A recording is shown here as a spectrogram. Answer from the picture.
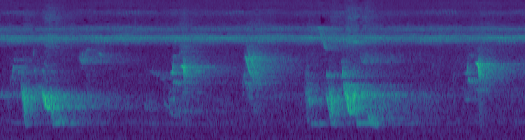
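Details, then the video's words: Green orioles calling in the Daintree rainforest of tropical northern Australia: deep, liquid, fluty song phrases around one kilohertz, given in bursts about every one and a half seconds over a steady insect hum. "Green Oriole Sounds - The deep, liquid calls & song of Green Orioles in the Daintree rainforest."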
